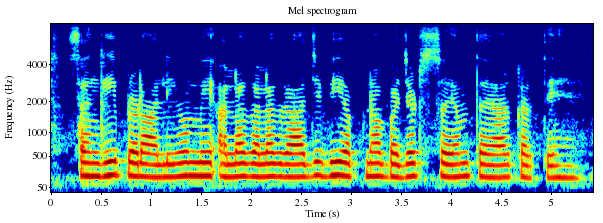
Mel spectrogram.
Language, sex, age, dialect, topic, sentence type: Hindi, female, 41-45, Awadhi Bundeli, banking, statement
